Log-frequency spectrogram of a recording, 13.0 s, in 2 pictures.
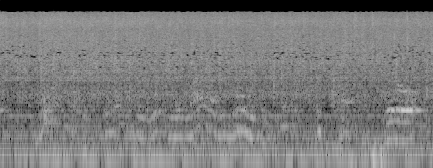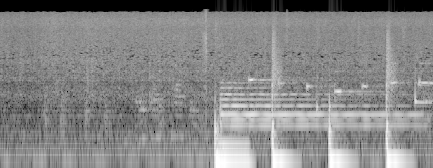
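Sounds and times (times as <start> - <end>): cabbage sizzling in hot oil: 0.0 - 13.0
loud background music: 9.7 - 13.0.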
